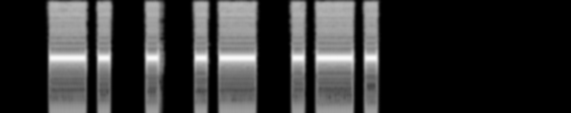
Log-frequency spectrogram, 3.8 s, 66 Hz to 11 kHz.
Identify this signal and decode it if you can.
Morse code, heard as a keyed tone, about 15 wpm, 800 Hz. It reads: NEAR
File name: Alphabetical / Alphabetical mp3s / Ns @13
